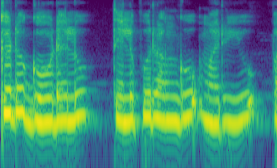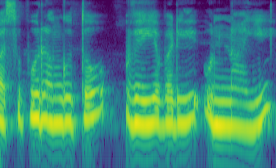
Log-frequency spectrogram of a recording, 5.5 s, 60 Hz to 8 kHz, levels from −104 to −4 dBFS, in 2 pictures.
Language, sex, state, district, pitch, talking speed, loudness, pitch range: Telugu, female, Telangana, Hyderabad, 235 Hz, 100 wpm, -16 LUFS, 225-260 Hz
